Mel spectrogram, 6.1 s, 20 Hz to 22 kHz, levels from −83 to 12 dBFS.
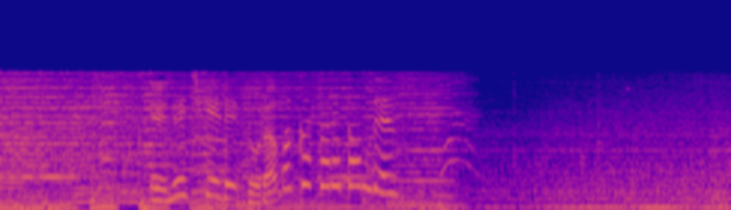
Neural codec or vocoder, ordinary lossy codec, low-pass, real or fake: none; none; 5.4 kHz; real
